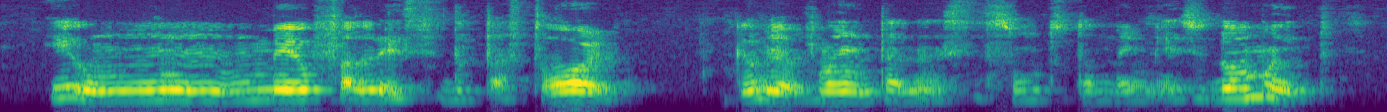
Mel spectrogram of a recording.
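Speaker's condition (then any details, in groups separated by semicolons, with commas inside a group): Spastic diplegic cerebral palsy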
